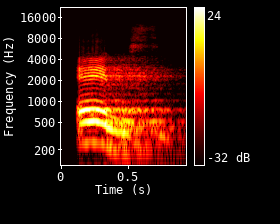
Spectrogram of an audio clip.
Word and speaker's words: hélice: Hélice, também. Se eu tirar a letra H, continua sendo o mesmo nome, hélice.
